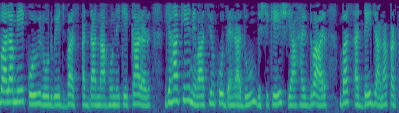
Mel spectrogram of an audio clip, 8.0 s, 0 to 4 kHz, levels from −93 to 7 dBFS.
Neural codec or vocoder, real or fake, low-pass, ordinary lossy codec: none; real; 3.6 kHz; none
